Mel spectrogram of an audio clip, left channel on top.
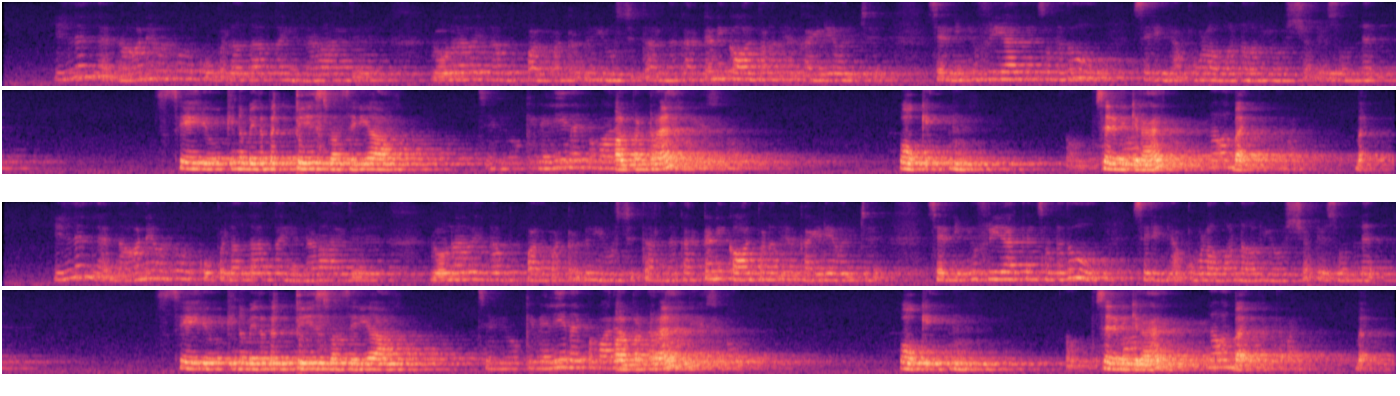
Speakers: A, on the right; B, on the left.
A: இல்லல்ல நானே வந்து உன கூப்டலாந்தா இருந்தேன் என்னடா இ லோனாவே என்னப் பண்றதுன்னு யோசிச்சுட் தான் இருந்தேன் கரெக்டா நீ கால் பண்ணதும் எனக்கு ஐடியா வந்துச்சி சரி நீயும் ப்ரீயாயிருக்கன் சொன்னதும் சரி எங்கயாது போலாமான்னு நானும் யோசிச்சேன் அப்டியே சொன்னே
B: சேரி ஓகே நம்ம இத பத் பேஸ்லா செரியா
A: சேரி ஓகே வெளிய நா இப்ப வர அப்றோ
B: பண்றேன்
A: நெறைய பேசணு
B: ஓகே ம்
A: ஓகே
B: சரி வைக்கிற
A: பாய் நா வந்து
B: பாய்
A: கூப்பிட்டுக்கிறே
B: பாய்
